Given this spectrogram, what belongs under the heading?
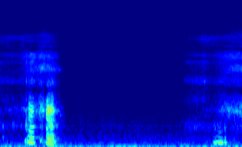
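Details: Snoring during sleep: low rattling snore on an in-breath, quiet exhaling, then another rough snore starting; snoring.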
